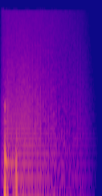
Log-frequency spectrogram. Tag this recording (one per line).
crackle
ether
fx
noise
soma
